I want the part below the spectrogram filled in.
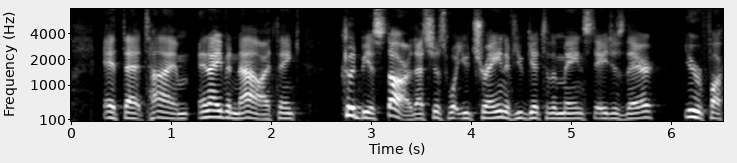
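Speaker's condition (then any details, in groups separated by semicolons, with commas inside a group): No condition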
